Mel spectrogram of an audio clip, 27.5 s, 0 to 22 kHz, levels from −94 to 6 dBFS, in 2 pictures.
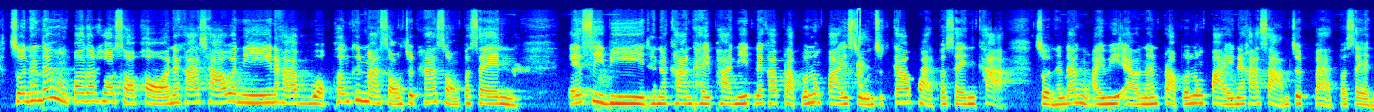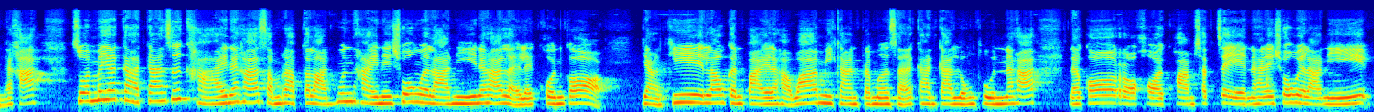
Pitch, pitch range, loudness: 220 Hz, 200-245 Hz, -18 LUFS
